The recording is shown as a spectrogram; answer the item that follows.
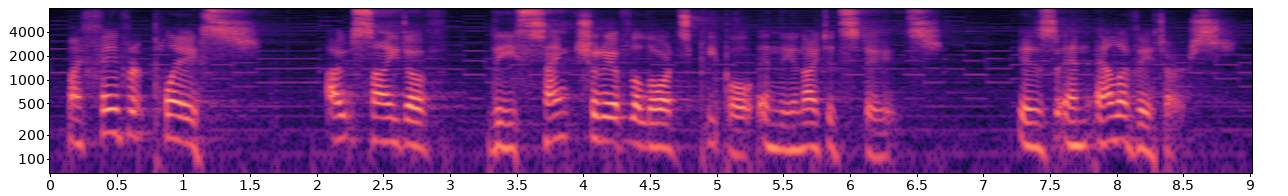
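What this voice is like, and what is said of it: Speaks with a noticeable foreign accent. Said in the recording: “people notice I've got an accent.”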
